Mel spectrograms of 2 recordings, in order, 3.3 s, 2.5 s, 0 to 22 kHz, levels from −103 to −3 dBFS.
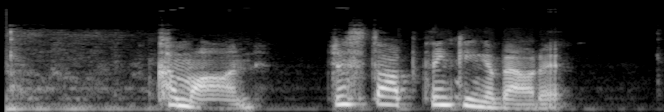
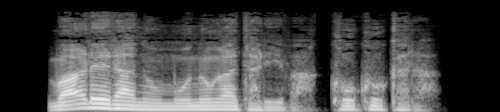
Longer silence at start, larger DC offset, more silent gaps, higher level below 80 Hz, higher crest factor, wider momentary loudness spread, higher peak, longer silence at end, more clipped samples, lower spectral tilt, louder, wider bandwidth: second, 0.05 s vs 0.25 s; neither; neither; second, -66 dBFS vs -48 dBFS; about the same, 16 dB vs 16 dB; about the same, 16 LU vs 14 LU; second, -8 dBFS vs -2 dBFS; first, 0.5 s vs 0.35 s; neither; second, -6.5 dB/octave vs -8 dB/octave; second, -21 LUFS vs -18 LUFS; second, 7.6 kHz vs 11.5 kHz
